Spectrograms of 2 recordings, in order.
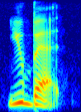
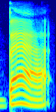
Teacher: The jaw is more closed. And the vowel is a little shorter because the last consonant in the word is T. T is voiceless. There's no vibration in the throat.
